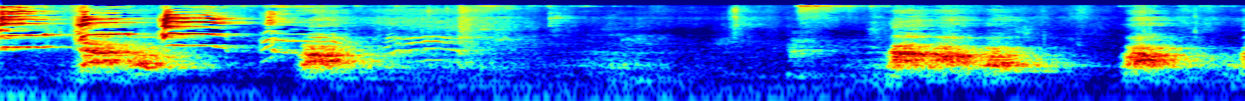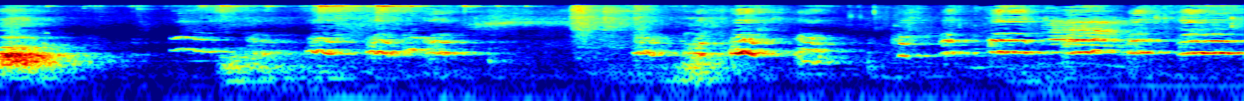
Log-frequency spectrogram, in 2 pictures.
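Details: While a puppy learns to climb into the nest, loud barking bursts come in clusters, then give way to softer, high, wavering whines and squeaky yips near the end.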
